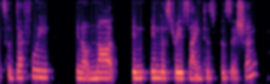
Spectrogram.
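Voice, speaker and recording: Fairly quick and fairly even in intonation, a woman speaks at fairly high pitch with a Chinese accent. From China. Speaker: management consultant, former PhD researcher. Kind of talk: talk.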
